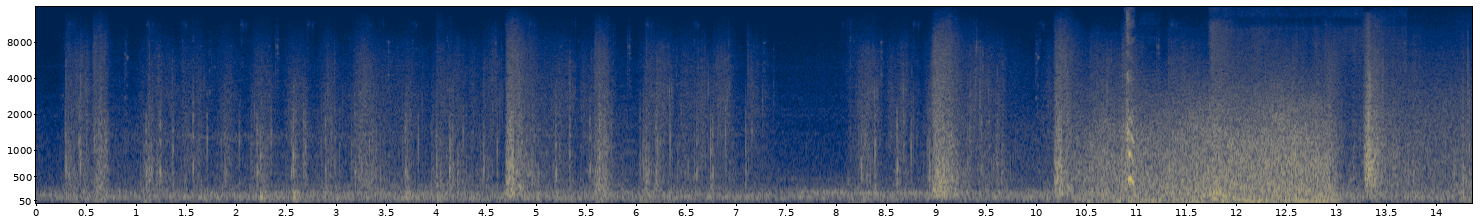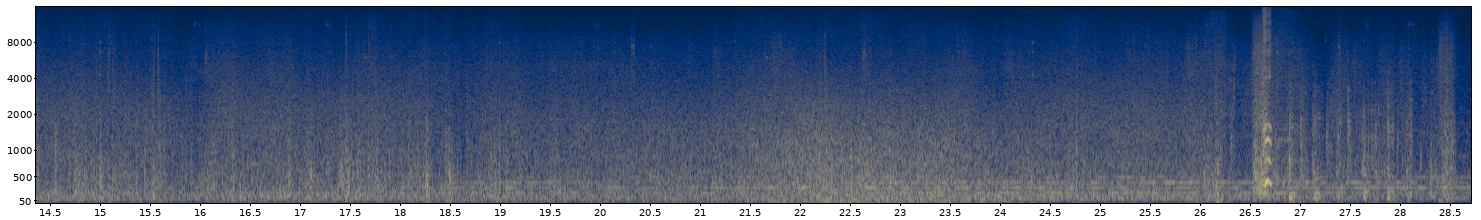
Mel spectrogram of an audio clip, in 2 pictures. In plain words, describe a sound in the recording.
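Quick footsteps patter across rock and wooden boards.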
